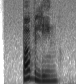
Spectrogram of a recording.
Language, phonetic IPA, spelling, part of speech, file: Russian, [pɐˈvlʲin], павлин, noun, Ru-павлин.ogg
- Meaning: peacock, peafowl, pheasant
